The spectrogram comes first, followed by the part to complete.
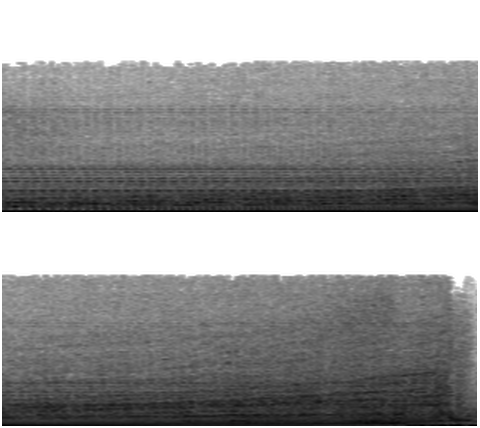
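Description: Electronic dance music build-up: a buzzy synthesizer riser over a sustained bass drone, climbing steadily and ever faster in pitch. It breaks into a heavier low-end hit at the end, the drop into the next track.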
